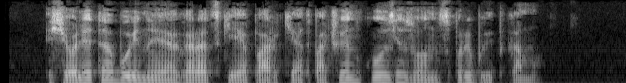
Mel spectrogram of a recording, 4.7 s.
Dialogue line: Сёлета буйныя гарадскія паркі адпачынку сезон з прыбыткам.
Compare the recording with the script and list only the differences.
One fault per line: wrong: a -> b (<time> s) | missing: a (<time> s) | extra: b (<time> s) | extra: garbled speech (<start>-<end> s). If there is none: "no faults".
no faults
